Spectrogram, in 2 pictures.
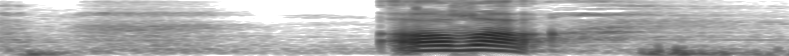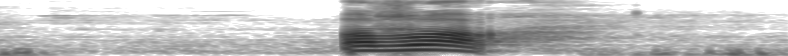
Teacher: ra ini makhrajnya ada di punggung lidah atau hamparan lidah. Di atas pangkal yaitu di atas di atas kaf dan e, sebelum nun. · Term: makhraj huruf ra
